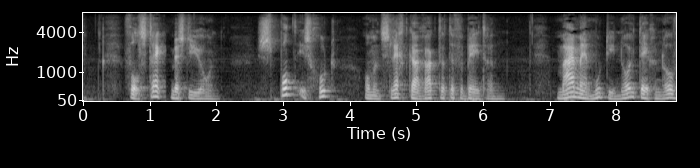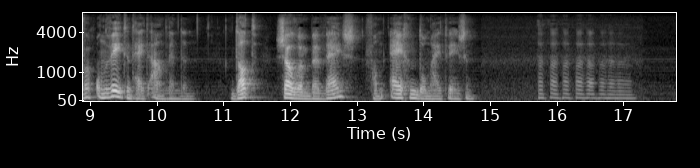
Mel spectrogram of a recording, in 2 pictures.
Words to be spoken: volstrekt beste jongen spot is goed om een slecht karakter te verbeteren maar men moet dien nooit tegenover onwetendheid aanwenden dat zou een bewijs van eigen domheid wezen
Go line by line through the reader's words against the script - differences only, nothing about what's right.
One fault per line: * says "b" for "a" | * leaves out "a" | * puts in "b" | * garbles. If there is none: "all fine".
all fine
